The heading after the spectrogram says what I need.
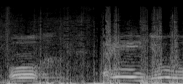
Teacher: Kha di hujung kerongkong ni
